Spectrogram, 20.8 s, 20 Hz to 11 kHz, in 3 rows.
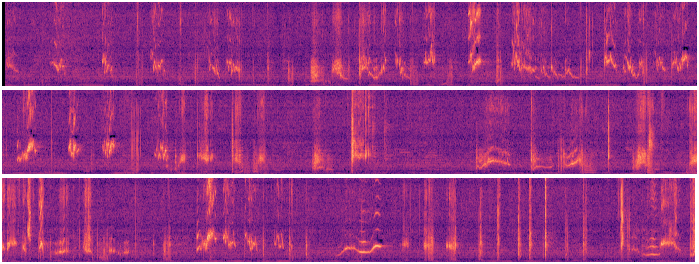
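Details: Male pet budgerigar that talks non-stop and says over 20 phrases, chattering in rapid, scratchy warbles that mix mimicked speech sounds with high chirps.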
